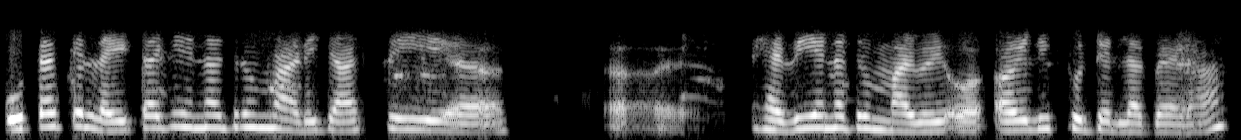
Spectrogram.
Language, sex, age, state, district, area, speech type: Kannada, female, 18-30, Karnataka, Mysore, urban, conversation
